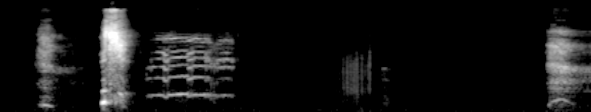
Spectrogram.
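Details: Sneeze.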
